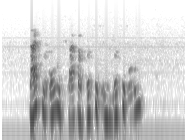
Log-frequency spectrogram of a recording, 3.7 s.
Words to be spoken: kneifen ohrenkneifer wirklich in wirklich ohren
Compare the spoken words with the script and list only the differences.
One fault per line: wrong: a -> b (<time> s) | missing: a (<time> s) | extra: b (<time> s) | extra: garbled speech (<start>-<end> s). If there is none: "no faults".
no faults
